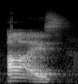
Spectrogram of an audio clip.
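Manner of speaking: "آیس" opened on aa gliding to ee; teacher's demo of "آیس" starting on open aa. Shown as a demonstration.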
